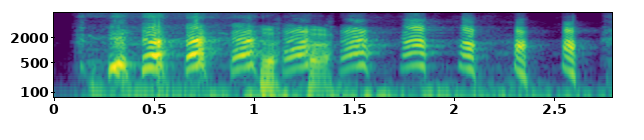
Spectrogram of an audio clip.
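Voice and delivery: long, high, loud cackling laugh; big laugh. Real, not acted. Speaker joking about needing upgrades with age, loud helpless laugh. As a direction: burst into loud, sustained laughter.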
